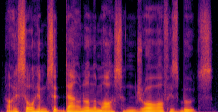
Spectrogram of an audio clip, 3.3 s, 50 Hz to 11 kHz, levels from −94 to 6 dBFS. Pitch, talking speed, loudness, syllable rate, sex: 115 Hz, 240 wpm, -18 LUFS, 4.3 syllables/s, male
